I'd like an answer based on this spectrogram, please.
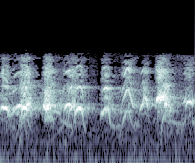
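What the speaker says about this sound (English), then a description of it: "You can hear the barking of dogs." Several dogs barking repeatedly in quick bursts at a farm compound in the African savannah near Nakuru, Kenya, in the evening, the barks fairly close and steady with no talk over them.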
